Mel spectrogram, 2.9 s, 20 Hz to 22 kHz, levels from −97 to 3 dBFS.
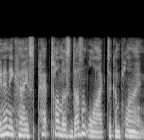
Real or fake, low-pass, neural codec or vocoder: real; 7.2 kHz; none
